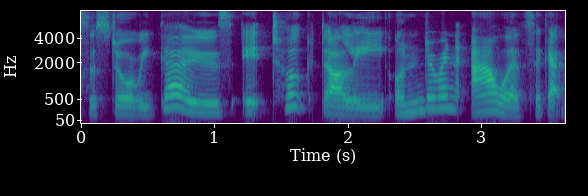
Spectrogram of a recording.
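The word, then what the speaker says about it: Dalí: It was in fact created by none other than Salvador Dali. Or Dali, if we're pronouncing it properly.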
